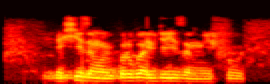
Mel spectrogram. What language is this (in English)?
Kinyarwanda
